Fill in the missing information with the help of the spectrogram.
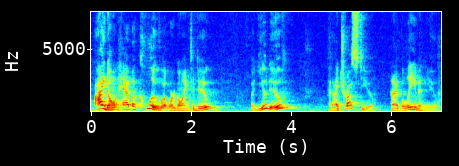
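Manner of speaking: low, soft, trusting prayer; hushed surrender. Acted. Believer turning to Jesus in trust, hushed surrender.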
